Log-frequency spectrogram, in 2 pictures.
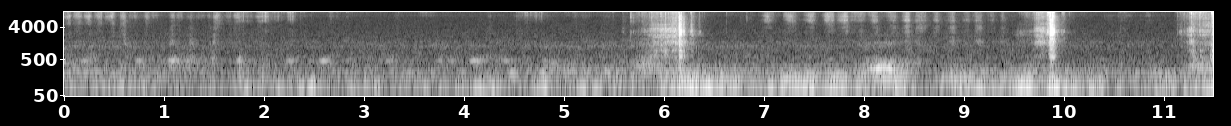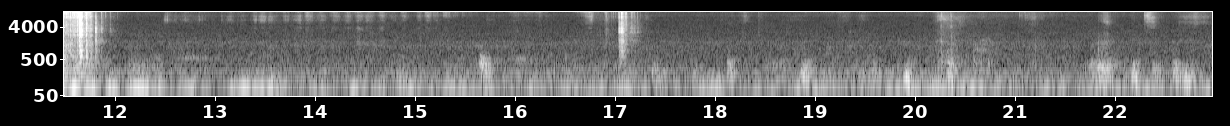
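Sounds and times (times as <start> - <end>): coloring tool scratching on paper: 7.0 - 9.9.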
